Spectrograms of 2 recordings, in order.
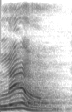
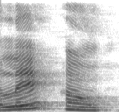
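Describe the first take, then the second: First: Said in the usual way. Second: "leão" slowly broken into two syllables, le... ão; split into syllables. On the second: Shown as a demonstration. Teacher showing pupils how the word divides, "leão" split into syllables. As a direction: say "leão" syllable by syllable, pause before "ão". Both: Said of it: "Quando eu separo a sílaba".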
